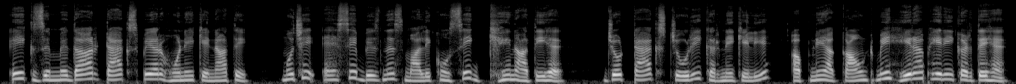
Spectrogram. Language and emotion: Hindi, disgusted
